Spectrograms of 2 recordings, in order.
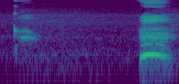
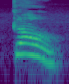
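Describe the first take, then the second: First: The word is spoken quietly. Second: The word is spoken at medium volume. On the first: "He practiced it quietly" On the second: "Then medium"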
